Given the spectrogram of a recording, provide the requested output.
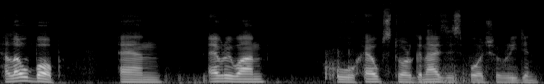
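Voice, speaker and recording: A man with a Ukrainian accent giving a deliberate spoken address to a poetry audience in short, separated phrases. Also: mid-range voice, slight background noise. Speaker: poet and front-line witness sending a message.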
